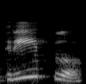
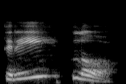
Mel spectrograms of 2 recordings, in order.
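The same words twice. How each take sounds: First: Said in the usual way. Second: TRIPLO split into tri and plo; separated syllables in "triplo". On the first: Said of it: "Olha, nessa palavra aqui". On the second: Shown as a demonstration. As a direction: say "triplo" in two drawn-out beats. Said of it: "cada sílaba".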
